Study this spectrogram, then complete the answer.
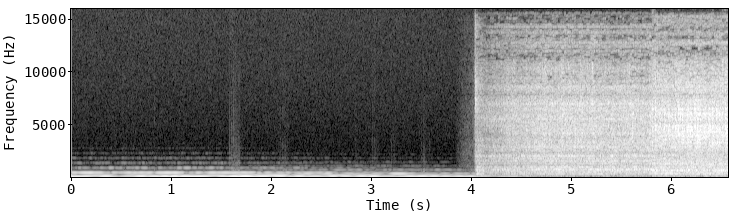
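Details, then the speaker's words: Old, well-used KitchenAid mixer with aged, smelly grease, struggling with dough before regreasing: a low hum with whining gear tones, then a harsh raspy grind; gearbox strain suspected. "My KitchenAid mixer is starting to struggle with dough and is starting to make some pretty horrible noises when I'm running it."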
